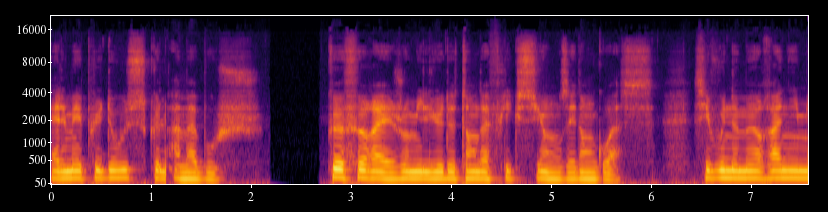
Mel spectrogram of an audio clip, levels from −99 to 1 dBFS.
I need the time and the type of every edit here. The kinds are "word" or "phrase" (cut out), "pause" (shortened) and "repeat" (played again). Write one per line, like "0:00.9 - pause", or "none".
0:01.1 - word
